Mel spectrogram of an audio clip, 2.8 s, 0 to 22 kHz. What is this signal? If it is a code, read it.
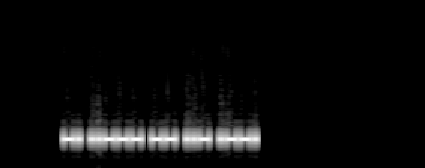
Morse code, heard as a keyed tone, about 53 wpm, 700 Hz. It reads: N2MUP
